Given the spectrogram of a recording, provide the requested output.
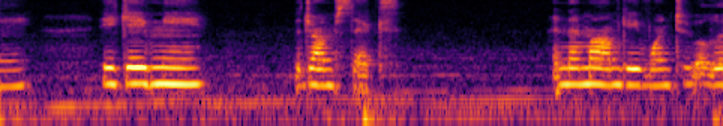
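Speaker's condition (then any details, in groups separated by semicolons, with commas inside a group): Cerebral palsy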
